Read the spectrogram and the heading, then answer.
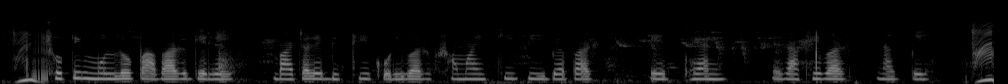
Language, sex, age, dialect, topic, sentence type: Bengali, female, 18-24, Rajbangshi, agriculture, question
